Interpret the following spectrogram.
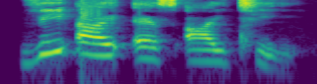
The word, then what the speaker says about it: visit: VISIT. Yes, the S there does not take the S sound of letter S.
